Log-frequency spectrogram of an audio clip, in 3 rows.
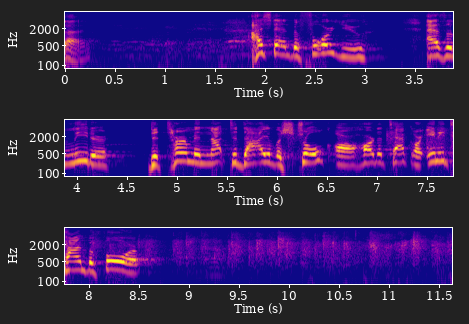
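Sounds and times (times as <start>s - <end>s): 
speech: 0.0s - 0.3s, 1.9s - 8.8s
audience applause: 8.5s - 11.6s.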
